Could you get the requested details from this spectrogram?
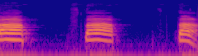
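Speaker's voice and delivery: urgent shouted yell, very high and loud. Recounting trying to halt a man who didn't hear: retelling a yell of 'Stop!'. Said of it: "and I'm yelling".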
